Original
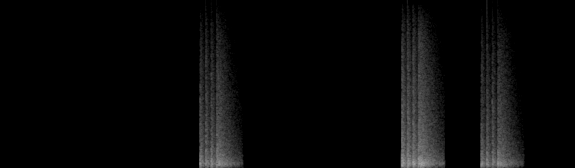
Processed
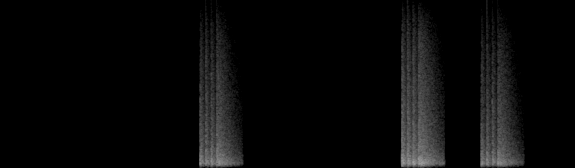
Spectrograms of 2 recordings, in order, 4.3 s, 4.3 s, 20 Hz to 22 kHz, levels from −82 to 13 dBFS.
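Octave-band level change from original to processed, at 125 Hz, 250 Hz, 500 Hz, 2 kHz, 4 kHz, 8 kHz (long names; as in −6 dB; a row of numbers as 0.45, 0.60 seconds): below −25 dB, −14.0 dB, −3.0 dB, +1.5 dB, +1.0 dB, +1.0 dB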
